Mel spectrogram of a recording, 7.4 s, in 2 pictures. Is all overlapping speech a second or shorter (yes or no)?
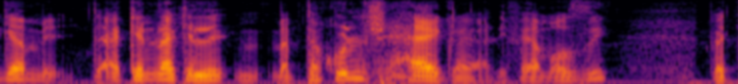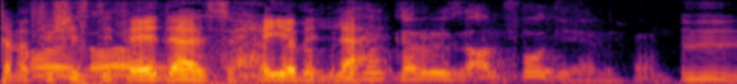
no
